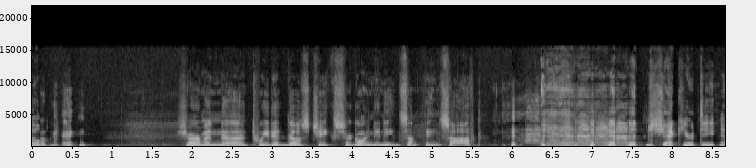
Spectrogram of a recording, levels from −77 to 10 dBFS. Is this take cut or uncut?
uncut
